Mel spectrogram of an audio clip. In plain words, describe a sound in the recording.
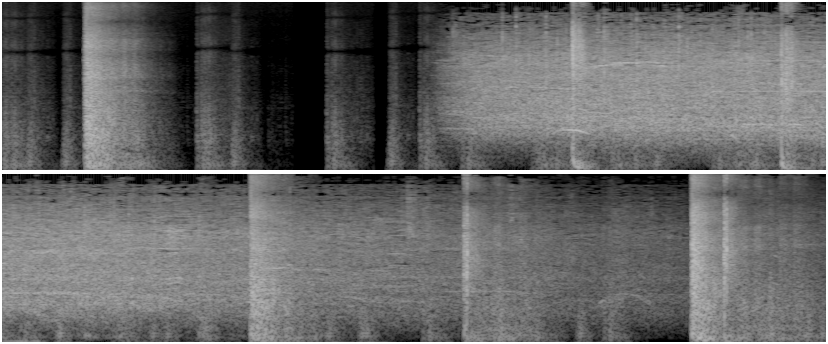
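Heavy thuds of bodies slamming down boom out now and then.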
